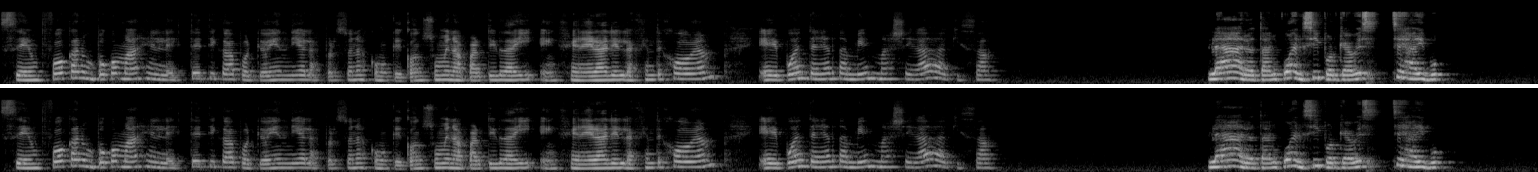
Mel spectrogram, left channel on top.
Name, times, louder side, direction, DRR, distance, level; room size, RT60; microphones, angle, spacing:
voice 1, 0.0-9.9, equal, 5° left, 0.7 m, -30 dB
voice 2, 12.1-14.4, left 2 dB, 35° left, 0.8 m, -24 dB
9.8 x 8.6 x 3.9 m
head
